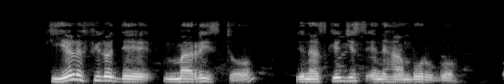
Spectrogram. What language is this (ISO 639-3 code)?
epo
